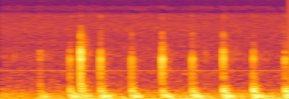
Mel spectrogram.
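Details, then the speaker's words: Mountain bike chain hitting a hard plastic chainstay protector fitted with foam pads: soft, dull taps about every quarter second with no sharp metallic clack; the foam damps the chain slap. "the sound is damped. That's the plastic, that's the foam. Damping means less noise."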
